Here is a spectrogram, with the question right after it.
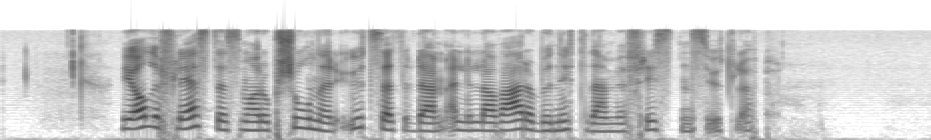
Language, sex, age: Norwegian, female, 26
